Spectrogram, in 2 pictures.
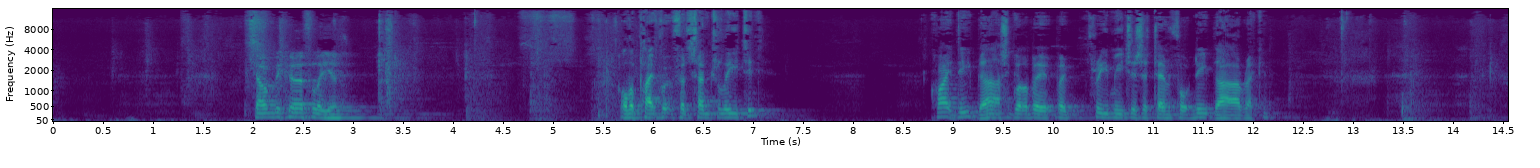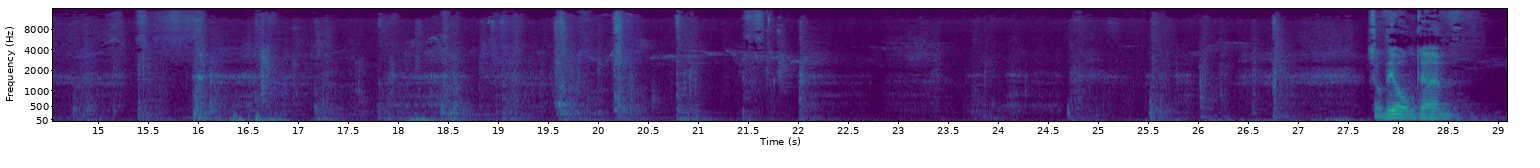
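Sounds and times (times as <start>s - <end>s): footsteps on gritty concrete: 3.2s - 6.2s, 12.4s - 22.4s, 23.2s - 27.2s.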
